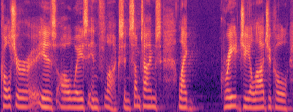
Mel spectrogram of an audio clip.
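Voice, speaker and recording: In a room with audible echo, a man speaks at a high pitch. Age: 60s. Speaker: denominational leader. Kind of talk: talk to a church audience.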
